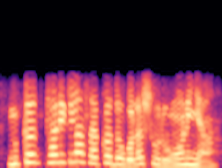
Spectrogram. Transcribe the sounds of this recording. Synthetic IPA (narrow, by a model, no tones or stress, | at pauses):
məkkat̪ʰaɽiːklasakad̪oɡolaɕuɾuoɳ̃ija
